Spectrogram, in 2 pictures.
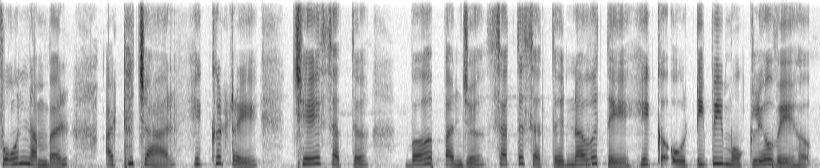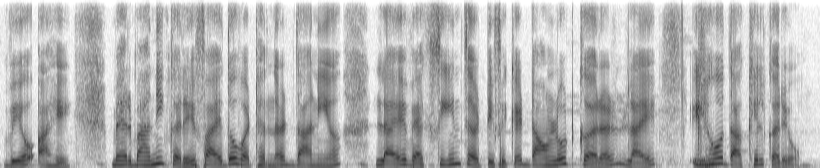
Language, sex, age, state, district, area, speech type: Sindhi, female, 18-30, Delhi, South Delhi, urban, read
